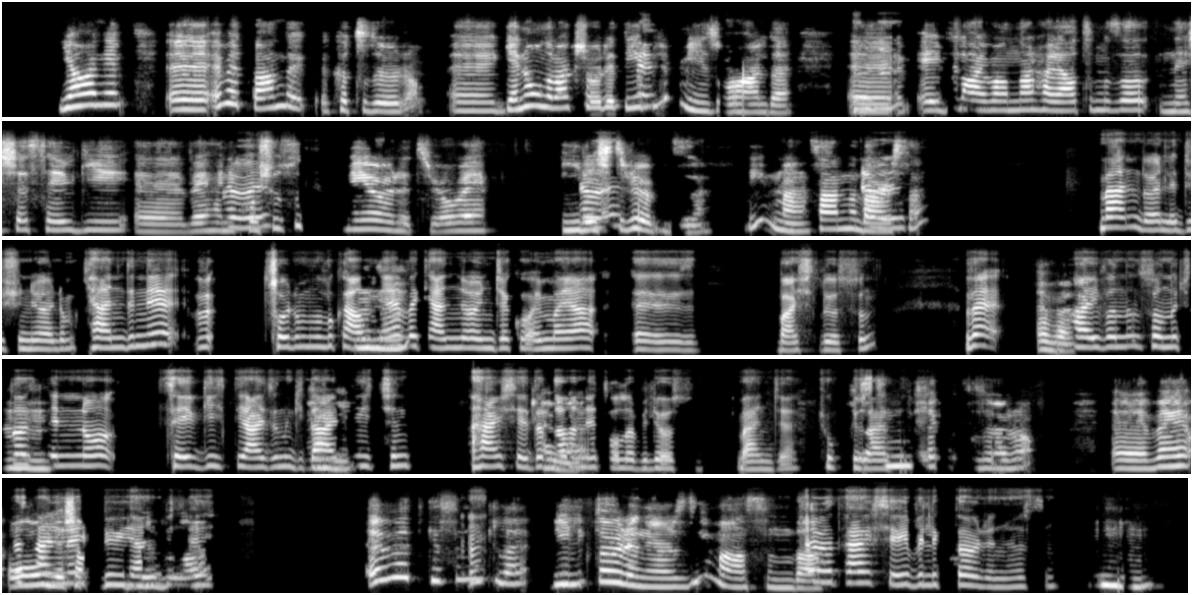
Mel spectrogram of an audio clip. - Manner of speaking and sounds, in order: other background noise; distorted speech; static; tapping; unintelligible speech
- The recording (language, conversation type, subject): Turkish, unstructured, Bir hayvanın hayatımıza kattığı en güzel şey nedir?
- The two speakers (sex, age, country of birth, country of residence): female, 25-29, Turkey, Netherlands; female, 30-34, Turkey, Mexico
